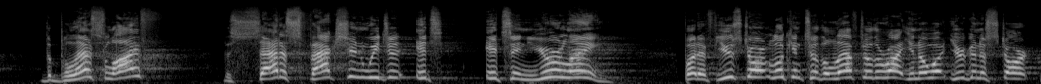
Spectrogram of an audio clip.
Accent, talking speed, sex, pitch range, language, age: American, 175 wpm, male, 230-320 Hz, English, 40-59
